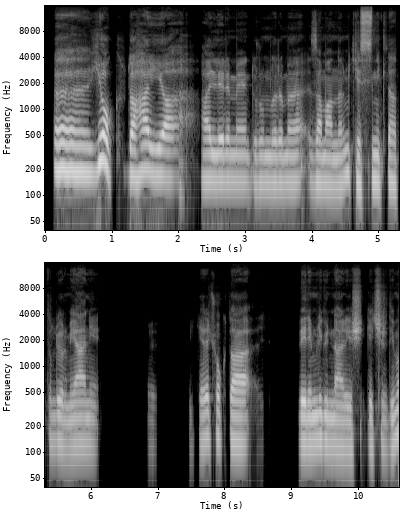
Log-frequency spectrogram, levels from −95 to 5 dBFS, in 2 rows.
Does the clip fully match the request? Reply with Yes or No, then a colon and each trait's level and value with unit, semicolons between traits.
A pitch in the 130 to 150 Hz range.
Yes: medium, 140 Hz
